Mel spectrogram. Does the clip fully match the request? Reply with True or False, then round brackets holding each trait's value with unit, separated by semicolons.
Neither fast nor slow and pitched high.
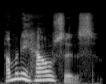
False (170 wpm; 180 Hz)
